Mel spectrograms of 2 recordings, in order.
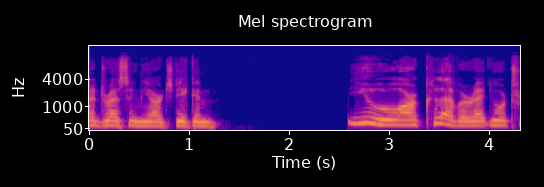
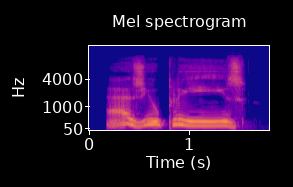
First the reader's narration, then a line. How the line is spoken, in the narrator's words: replied Quartier dryly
